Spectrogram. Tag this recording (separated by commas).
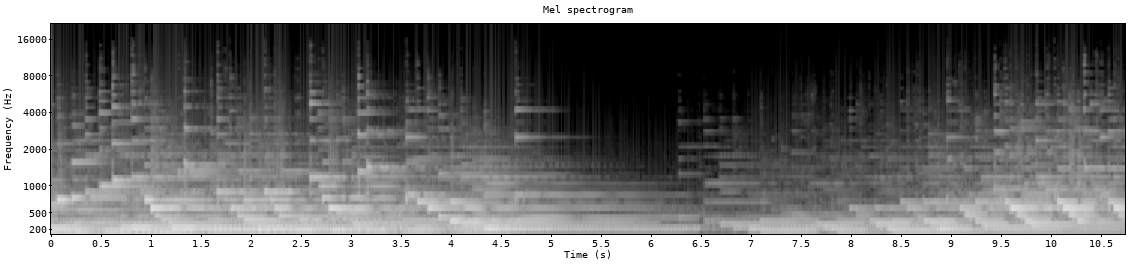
Harp, Music, playing harp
